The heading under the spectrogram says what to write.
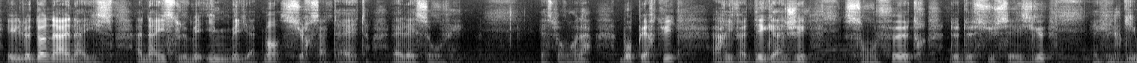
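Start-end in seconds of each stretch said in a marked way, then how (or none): none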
